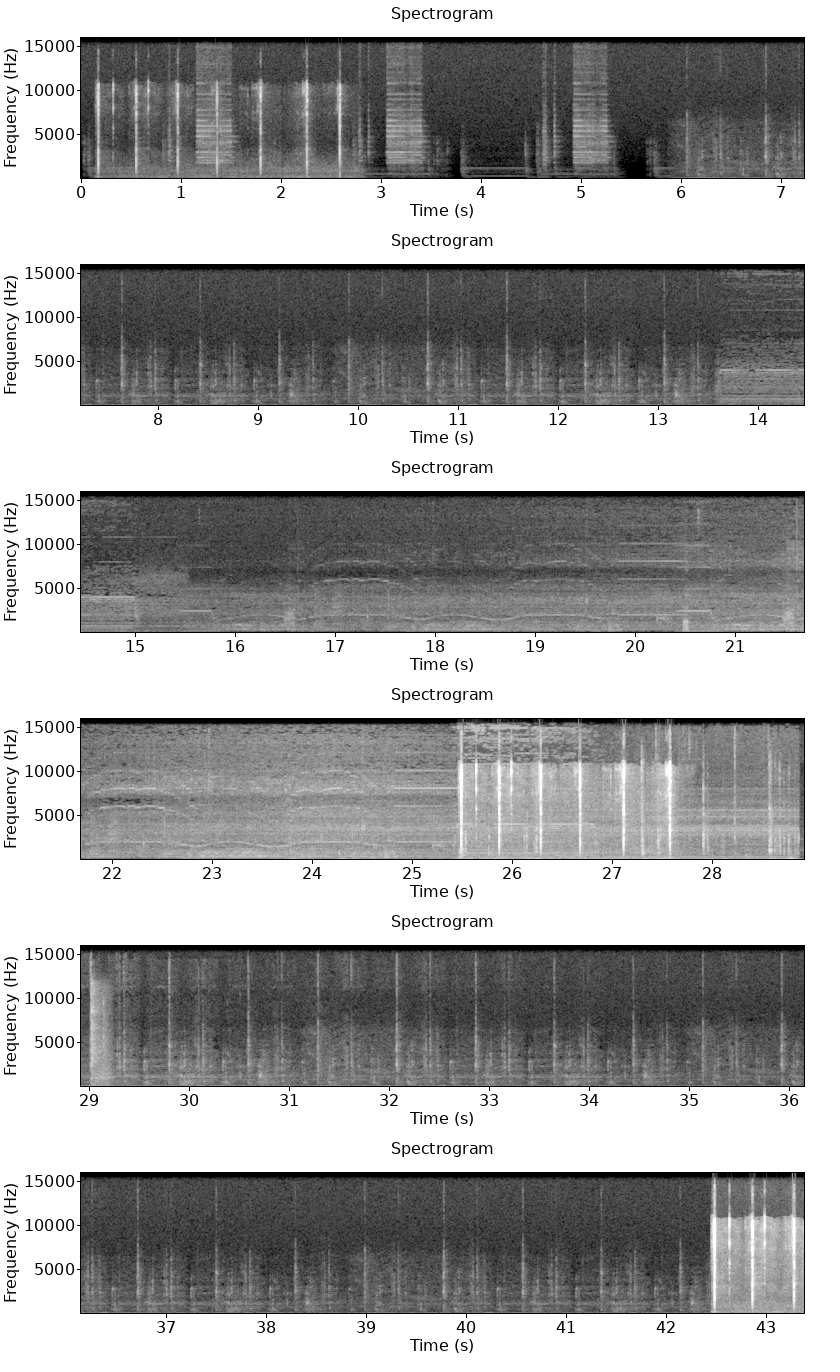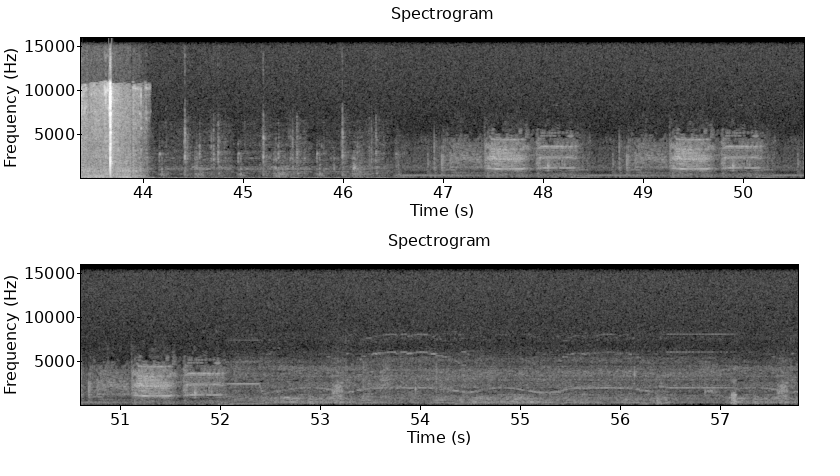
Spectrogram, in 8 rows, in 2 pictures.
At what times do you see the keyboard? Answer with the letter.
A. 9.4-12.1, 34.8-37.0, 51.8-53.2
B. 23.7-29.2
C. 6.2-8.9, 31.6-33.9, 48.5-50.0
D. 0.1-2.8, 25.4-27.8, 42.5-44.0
B.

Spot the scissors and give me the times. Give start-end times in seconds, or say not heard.
0.1-2.8, 25.4-27.8, 42.5-44.0.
